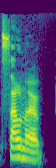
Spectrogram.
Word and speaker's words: sauna: But just to sort of go back to some of those facts about them, and actually that the word, so we said sauna earlier, which is the correct Finnish pronunciation, and apparently this is the only Finnish word in the English dictionary.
